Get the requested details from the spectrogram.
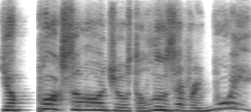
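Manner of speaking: put-on very high, stretched-out, drawn-out shouting. Retelling how someone started yelling at them: imitating someone yelling. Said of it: "he just starts yelling at us".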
